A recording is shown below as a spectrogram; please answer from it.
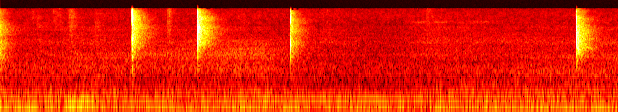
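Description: Several short, sharp clicks at uneven intervals, the loudest about two seconds in, over a steady low hum.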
